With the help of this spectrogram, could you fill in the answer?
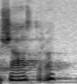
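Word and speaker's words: शास्त्र: The word shastra shastra pronounced properly shastra long a has um means in this context science and sacred knowledge sacred very sacred knowledge science.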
